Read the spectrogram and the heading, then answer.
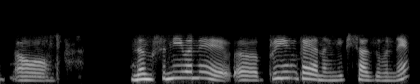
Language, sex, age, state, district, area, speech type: Bodo, female, 18-30, Assam, Udalguri, urban, conversation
